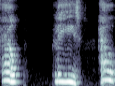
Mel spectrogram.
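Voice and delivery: tiny, little, high voice calling out. Reading a story, a voice calls for help from inside a log, tiny voice. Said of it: "he heard a tiny voice calling out".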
